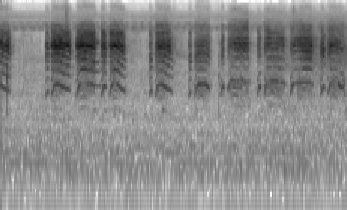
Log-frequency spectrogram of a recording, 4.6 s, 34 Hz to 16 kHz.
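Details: Captive zebra finch young call to be fed by their parents, September 2023. Loud, nasal trumpet-like notes, each slightly arched, come in irregular runs of two to four with brief gaps.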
